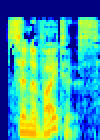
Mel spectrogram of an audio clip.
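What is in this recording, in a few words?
"synovitis", British English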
